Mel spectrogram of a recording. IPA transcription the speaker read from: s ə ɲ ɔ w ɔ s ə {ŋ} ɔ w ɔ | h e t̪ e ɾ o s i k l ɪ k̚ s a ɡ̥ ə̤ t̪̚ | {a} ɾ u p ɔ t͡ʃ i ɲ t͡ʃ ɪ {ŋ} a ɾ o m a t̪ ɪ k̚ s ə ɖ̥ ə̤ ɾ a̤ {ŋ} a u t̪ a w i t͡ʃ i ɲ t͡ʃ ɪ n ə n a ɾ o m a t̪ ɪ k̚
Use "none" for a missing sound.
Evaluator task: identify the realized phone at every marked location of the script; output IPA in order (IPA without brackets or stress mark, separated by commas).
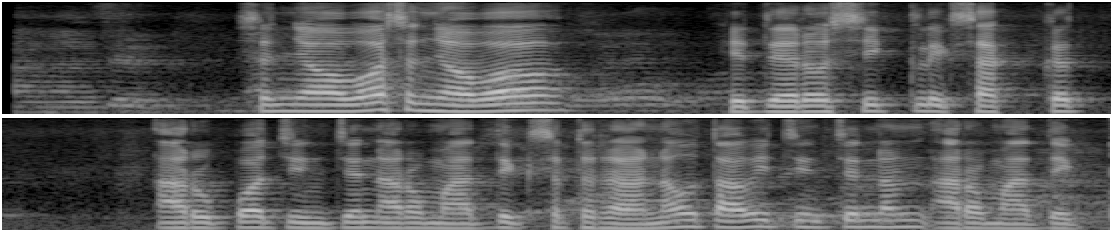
ɲ, a, n, n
